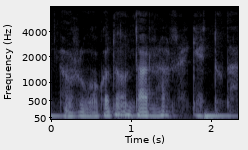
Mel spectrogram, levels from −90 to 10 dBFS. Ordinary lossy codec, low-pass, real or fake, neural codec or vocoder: MP3, 48 kbps; 7.2 kHz; real; none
